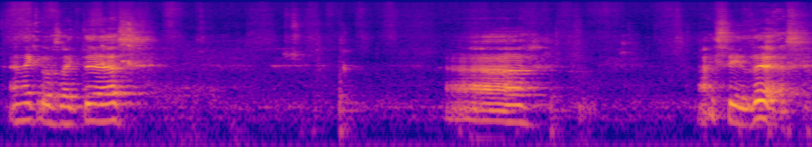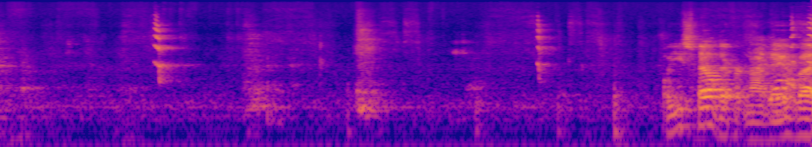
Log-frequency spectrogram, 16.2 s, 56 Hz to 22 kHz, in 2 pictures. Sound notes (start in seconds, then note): 9.6 squeaking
